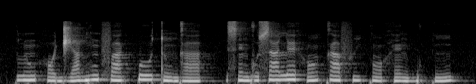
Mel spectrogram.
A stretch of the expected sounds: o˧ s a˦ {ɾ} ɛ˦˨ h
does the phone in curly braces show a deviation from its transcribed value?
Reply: yes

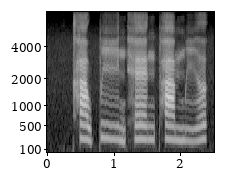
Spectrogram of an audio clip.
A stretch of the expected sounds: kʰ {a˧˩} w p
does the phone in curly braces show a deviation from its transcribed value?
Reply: no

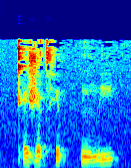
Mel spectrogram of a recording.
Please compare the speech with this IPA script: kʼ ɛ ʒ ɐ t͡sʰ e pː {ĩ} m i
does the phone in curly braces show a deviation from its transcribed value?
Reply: no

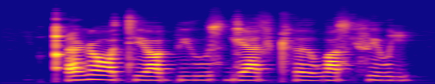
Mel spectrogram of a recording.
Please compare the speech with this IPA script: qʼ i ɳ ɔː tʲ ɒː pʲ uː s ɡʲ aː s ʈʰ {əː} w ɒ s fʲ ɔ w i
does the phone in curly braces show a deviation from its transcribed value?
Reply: no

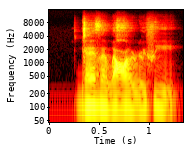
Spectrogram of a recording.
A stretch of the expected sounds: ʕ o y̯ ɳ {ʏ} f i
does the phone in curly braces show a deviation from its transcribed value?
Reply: yes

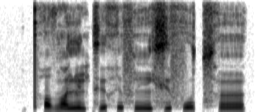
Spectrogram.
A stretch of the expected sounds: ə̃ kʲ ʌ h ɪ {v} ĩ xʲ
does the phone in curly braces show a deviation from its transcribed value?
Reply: yes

